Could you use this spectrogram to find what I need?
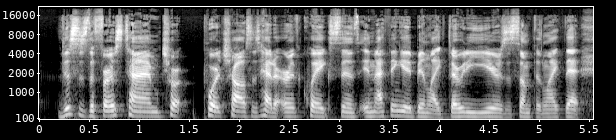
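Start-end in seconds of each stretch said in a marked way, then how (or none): none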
